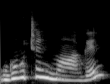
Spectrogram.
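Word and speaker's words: Guten Morgen: Now if you observe the pronunciation of air the pronunciation of air in dodge is really subtle. So the pronunciation is guten morgan.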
